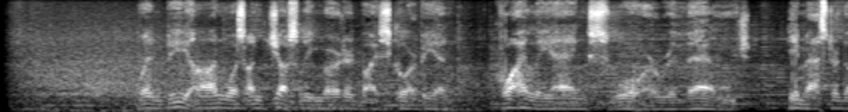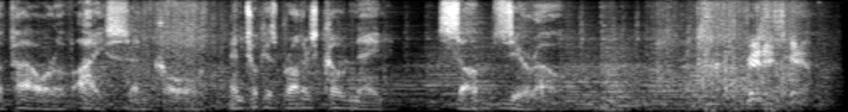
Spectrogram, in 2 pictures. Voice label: ominous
